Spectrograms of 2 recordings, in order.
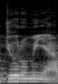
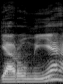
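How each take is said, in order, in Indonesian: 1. Huruf vokal pertama adalah u bulat. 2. Huruf vokal pertama adalah a terbuka. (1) "dibaca dengan dhammah jim ju" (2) "dengan fathah ja"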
